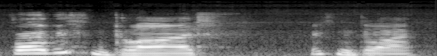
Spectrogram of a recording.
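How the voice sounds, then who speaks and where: A man's voice: mid-range voice, very animated, measured pace, a little mellow, dry recording, muffled recording. A man playing a video game and giving casual, informal, off-the-cuff commentary as he reacts. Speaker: gamer.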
